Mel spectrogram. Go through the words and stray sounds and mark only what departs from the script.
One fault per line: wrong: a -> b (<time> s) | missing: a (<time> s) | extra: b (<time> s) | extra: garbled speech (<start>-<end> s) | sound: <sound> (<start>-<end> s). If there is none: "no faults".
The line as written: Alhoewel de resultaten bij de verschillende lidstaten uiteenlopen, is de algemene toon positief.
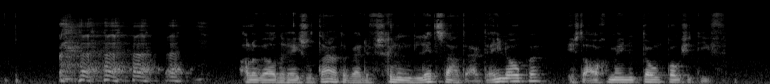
sound: laugh (0.6-2.1 s)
